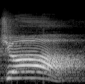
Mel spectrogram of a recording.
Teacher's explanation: जीभ तालु में सट रहा है, एक प्रकार की ध्वनि, एक प्रकार की कंपन हो रही है, उस कंपन का नाम है च।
